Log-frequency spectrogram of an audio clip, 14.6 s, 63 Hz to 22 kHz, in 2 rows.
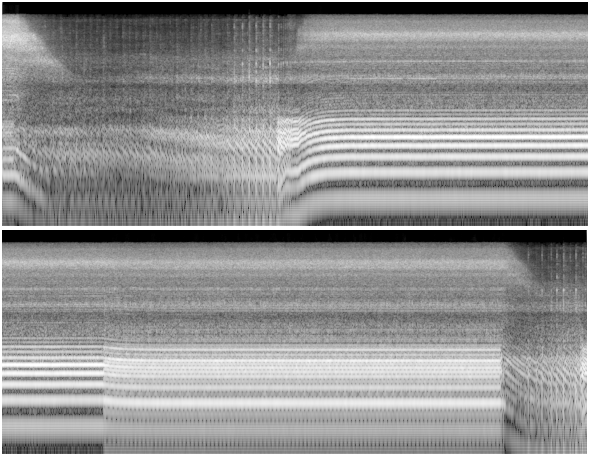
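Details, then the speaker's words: Stihl FS45 two-stroke trimmer after a replacement carb, fuel lines and filter, started in under 40-degree weather: catches quickly and settles to a clean, steady buzz at an even higher speed. Runs healthy. "let me crank it up for y'all and let y'all hear it run one more time"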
